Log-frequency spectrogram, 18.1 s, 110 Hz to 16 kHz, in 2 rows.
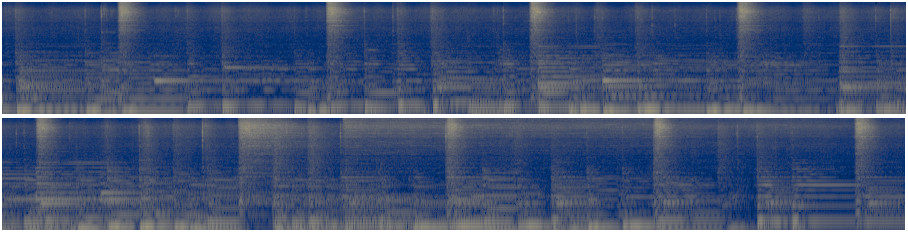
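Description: Jazz recording played back through a pair of JBL Studio 280 three-way floorstanding loudspeakers: an instrumental passage with no singing, a deep double bass line under cymbal strikes about every two seconds.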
